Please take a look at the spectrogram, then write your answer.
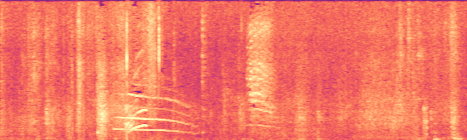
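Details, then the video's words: Scottish Fold kittens, one giving a single short meow that slides downward, set among soft rustling and handling noises in a quiet room. "Scottish fold kittens"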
